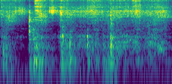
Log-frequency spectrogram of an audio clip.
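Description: A perforated steel ladle stirring and scraping urad dal around a stainless steel kadai as it roasts, the lentils rattling against the metal in repeated strokes a few times a second, over a steady hiss.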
